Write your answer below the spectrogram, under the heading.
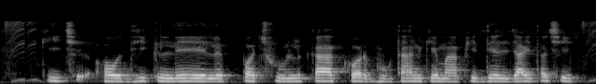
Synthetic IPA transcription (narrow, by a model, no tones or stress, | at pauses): kit͡ʃʰəwd̪ʱiklelpət͡ʃʰulkakə̰ɾbʱuɡt̪ankemapʰid̪eld͡ʒajt̪ɔt͡ʃʰi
